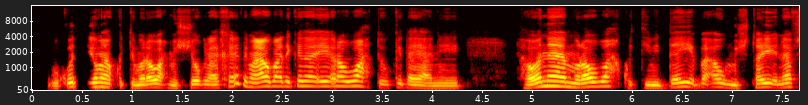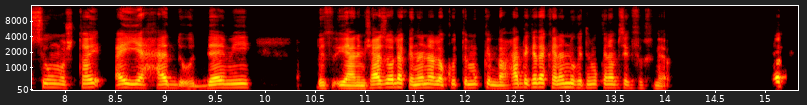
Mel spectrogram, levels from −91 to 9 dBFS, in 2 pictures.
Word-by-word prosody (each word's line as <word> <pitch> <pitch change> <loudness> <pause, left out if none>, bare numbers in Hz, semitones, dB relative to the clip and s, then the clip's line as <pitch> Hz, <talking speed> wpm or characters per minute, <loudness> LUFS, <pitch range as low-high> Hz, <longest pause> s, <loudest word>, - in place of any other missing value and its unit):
وكنت 175 +12 -3
يومها 185 -1 +4
كنت - - -10
مروّح 150 +4 +3
من - - -4
الشغل، 150 +5 -2
أنا 135 - +1
اتخانقت 205 - -4
معاه 195 +1 +7
وبعد 205 -1 +1
كده 215 +1 -1
إيه، 210 0 +1
روّحت 210 -4 +1
وكده 145 0 -6
يعني، 115 -3 -3 0.6
هو - - +7
أنا 210 0 +7
مروّح 190 +4 +3
كنت 130 - -14
متضايق 160 +10 -1
بقى 170 0 -3
ومش 130 -5 -5
طايق 160 -1 0
نفْسي 175 +1 -3
ومش 155 -3 -7
طايق 160 +1 -3
أي 150 0 +1
حد 140 0 -3
قُدّامي، 150 +9 -2 0.7
بس 120 0 -7
يعني 120 -2 +1
مش 120 - -6
عايز 150 +2 +4
اقول 165 +1 +2
لك 165 -4 0
إن 135 - 0
أنا 150 +1 0
لو 140 -2 +1
كنت 150 -1 -9
ممكن 145 -3 -5
لو 125 -1 -3
حد 160 +3 -1
كده 170 +1 +2
كلّمني 160 0 -1
كنت 145 0 -6
ممكن 150 0 -5
أمسِك 145 -2 -5
في 135 -2 -19
خِناقُه. - - -14 1.1
أك - - +3
150 Hz, 195 wpm, -23 LUFS, 135-175 Hz, 1.1 s, معاه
